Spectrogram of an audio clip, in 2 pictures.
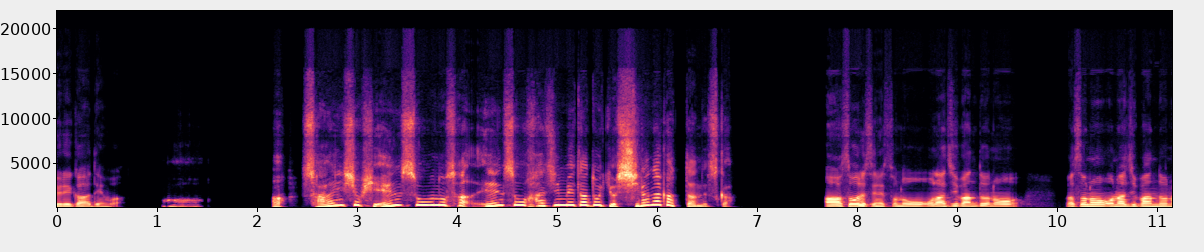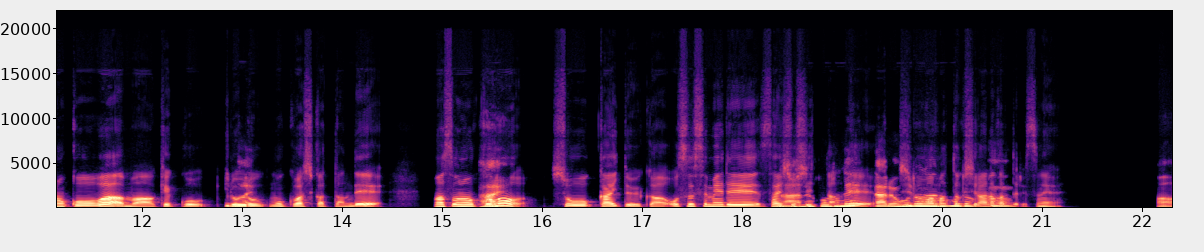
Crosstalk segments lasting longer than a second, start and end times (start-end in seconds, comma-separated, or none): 18.3-20.8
